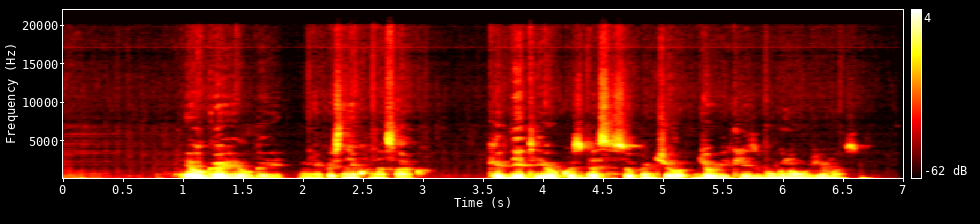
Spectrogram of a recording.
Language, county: Lithuanian, Marijampolė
